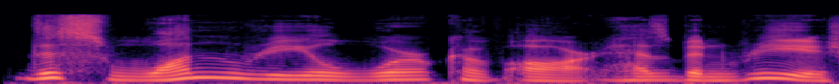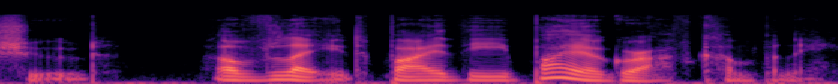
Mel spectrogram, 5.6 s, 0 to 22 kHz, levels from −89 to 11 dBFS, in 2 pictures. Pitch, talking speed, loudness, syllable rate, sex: 145 Hz, 160 wpm, -20 LUFS, 3.8 syllables/s, male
